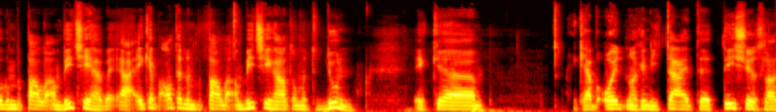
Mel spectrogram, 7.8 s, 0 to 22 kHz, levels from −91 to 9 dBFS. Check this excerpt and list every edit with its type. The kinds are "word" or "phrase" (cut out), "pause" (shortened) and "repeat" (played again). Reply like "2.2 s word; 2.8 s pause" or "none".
none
